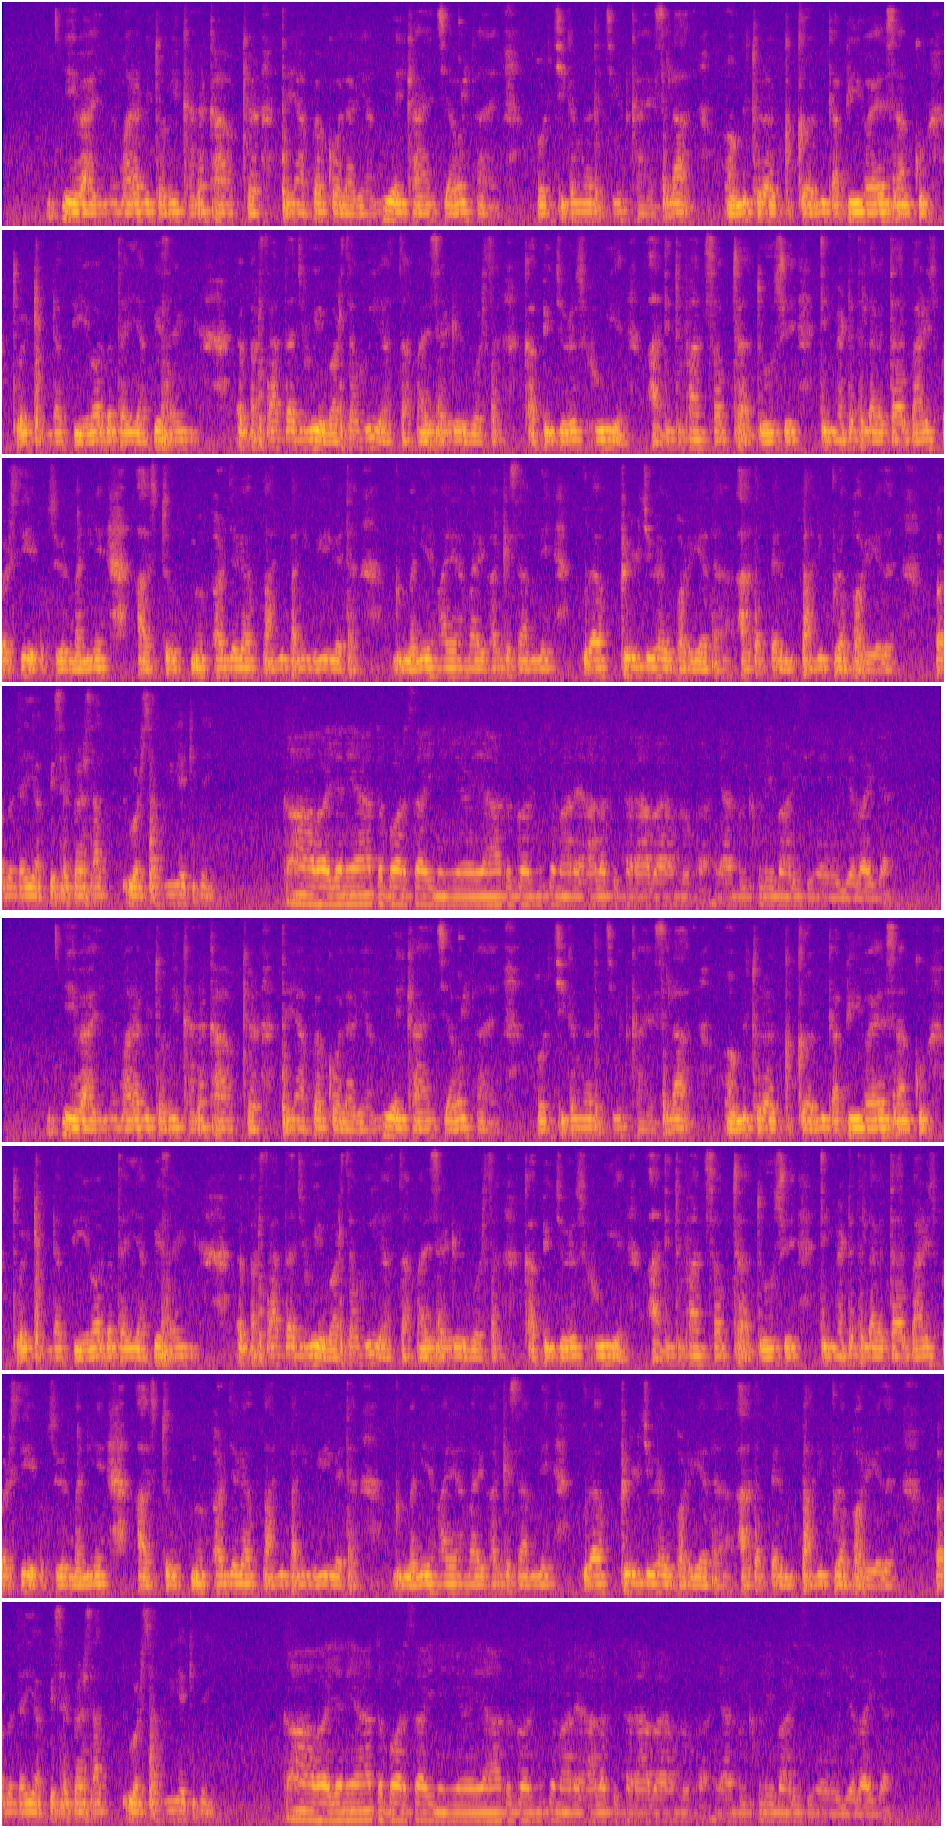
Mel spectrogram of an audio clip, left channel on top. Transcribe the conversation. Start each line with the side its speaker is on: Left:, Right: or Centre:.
Centre: یہ بھائی جن ہمارا بھی تو بھی کھانا کھا اور کیا یہ آپ کا کوال آ گیا کھ ہے چاول کھ ہے اور چکن بناتا چکن کھائے سلاد ہم نے تھوڑا گرمی کافی ہے شام کو تو ب ٹھنڈا پیے اور بتائیے آپ کے سائڈ برسات ج ہوئی ہے واٹسپ ہوئی ہے ہمارے سائٹ واسپ کافی زور سے ہوئی ہے آندھی طوفان سب تھا دو سے تین گھنٹہ ت لگاتار بارش پڑتی ہے کم سے کم منی آج تو ہر جگہ پانی پانی ہوئی ہی گیا تھا منی ہمارے ہمارے گھر کے سامنے پورا فیلڈ جو ہے بھر گیا تھا کیا <unintelligible> آدھا پیر پانی <unintelligible> پورا با رہی گ تھا ہے اور بتائیے آپ کے سر برسات ورشا ہوئی ہے کہ نہیں
Right: ہاں بھائی جان یہاں تو برس صح ہی نہیں ہے یہاں تو گرمی کے مارے حالت ہی خراب ہے ہم لوگ کا یہاں بالکل ہی بارش ہی نہیں ہوئی ہے بھائی جان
